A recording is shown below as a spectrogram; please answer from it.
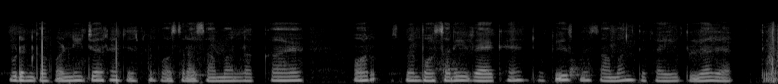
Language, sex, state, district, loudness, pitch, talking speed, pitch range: Hindi, female, Bihar, East Champaran, -36 LUFS, 175 Hz, 160 wpm, 165-190 Hz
